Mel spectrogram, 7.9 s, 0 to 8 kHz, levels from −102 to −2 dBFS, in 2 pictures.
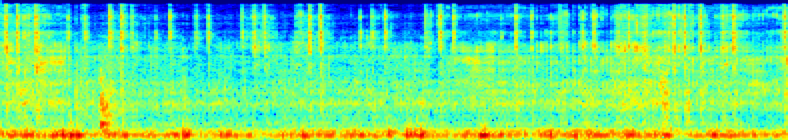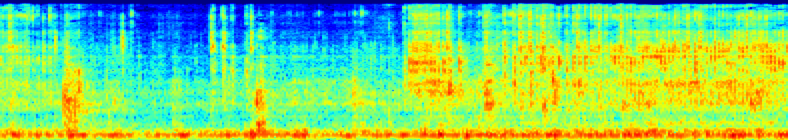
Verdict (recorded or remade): recorded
